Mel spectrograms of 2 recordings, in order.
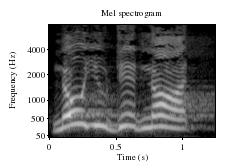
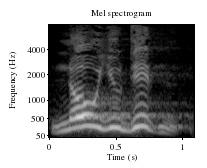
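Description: First: Slow, louder "No, you did not" with a high stressed "No"; drawn-out, louder shocked "No, you did not". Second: Slow, louder "No, you didn't" with a falling "No"; sassy mom phrase. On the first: Boy recalling the shocked catchphrase, slow and louder. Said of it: "I was the one who was shocked". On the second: Mom's sassy catchphrase, slow and louder. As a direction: lean on "No" and drag it out, a touch louder. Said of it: "I heard that phrase". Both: Retold or imitated.

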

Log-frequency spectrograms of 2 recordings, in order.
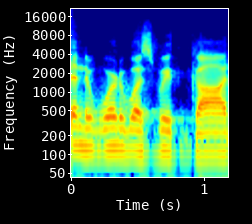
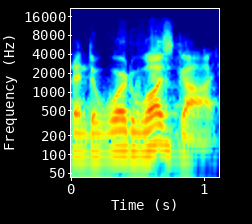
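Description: First: "Word" lifted and leaned on; stress on Word. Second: "was" pressed, falling to "God"; stress on was. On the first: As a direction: put the weight on "Word" as you recite. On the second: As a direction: land hard on "was". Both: Shown as a demonstration.

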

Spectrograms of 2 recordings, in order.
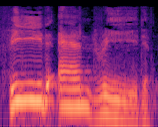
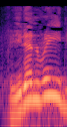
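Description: First: Feed and read, said very slowly with weight on feed; slow deliberate motto; slow, drawn out. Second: Said in the usual way. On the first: Shown as a demonstration. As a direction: stretch out feed and read so it sinks in.

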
